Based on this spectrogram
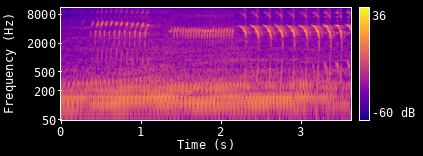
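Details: Canary song played so a lazy canary will join in: a clipped high trill, a smooth buzzy roll, then a string of loud, repeated swooping notes over a steady low hum.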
